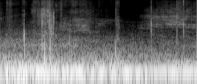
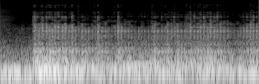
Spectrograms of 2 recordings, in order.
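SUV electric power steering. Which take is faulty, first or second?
second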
